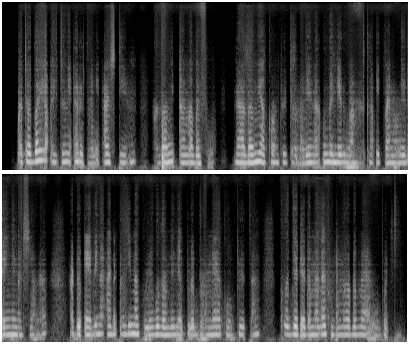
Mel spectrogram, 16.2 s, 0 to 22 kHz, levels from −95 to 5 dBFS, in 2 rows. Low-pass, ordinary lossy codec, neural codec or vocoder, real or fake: none; none; codec, 44.1 kHz, 0.9 kbps, DAC; fake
